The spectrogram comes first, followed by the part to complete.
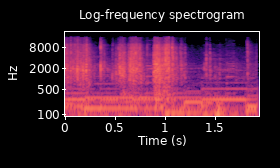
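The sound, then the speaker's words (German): A plastic potato chip bag crinkles and rustles in repeated crackly bursts across two seconds, moderately loud, with a faint low steady hum underneath and no one speaking. “Ich habe euch hier auch eine Tüte mitgebracht.”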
